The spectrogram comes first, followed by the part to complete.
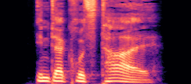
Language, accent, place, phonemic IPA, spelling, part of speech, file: German, Germany, Berlin, /ˌɪntɐkʁʊsˈtaːl/, interkrustal, adjective, De-interkrustal.ogg
- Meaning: intercrustal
